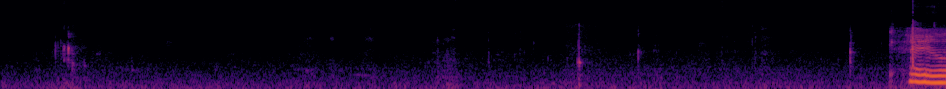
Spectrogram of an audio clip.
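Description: Scissors cut open a squishy toy in a few sparse, faint snips and clicks against a quiet background. A louder burst of handling noise comes at the very end.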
